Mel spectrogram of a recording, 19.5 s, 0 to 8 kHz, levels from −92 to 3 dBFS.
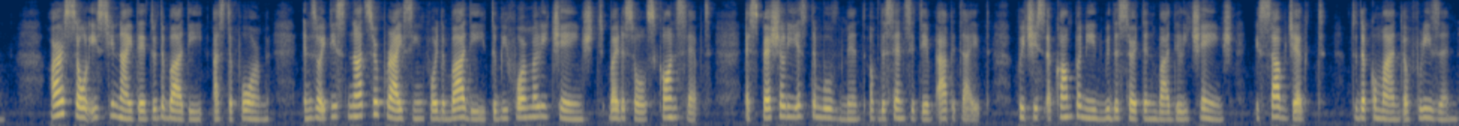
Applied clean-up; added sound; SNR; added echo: none; none; none; none.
